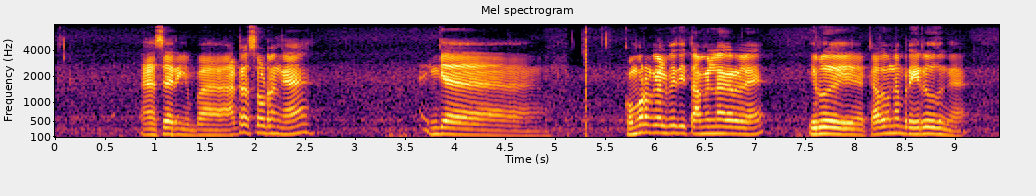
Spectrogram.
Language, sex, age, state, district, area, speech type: Tamil, male, 60+, Tamil Nadu, Erode, rural, spontaneous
